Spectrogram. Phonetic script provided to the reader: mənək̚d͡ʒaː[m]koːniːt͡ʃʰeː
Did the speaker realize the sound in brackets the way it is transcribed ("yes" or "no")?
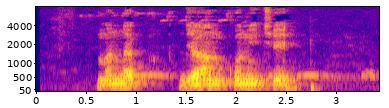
yes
